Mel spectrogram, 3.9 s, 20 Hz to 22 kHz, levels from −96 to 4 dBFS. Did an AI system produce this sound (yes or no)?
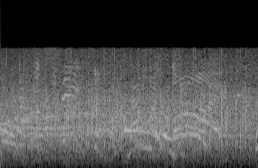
yes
